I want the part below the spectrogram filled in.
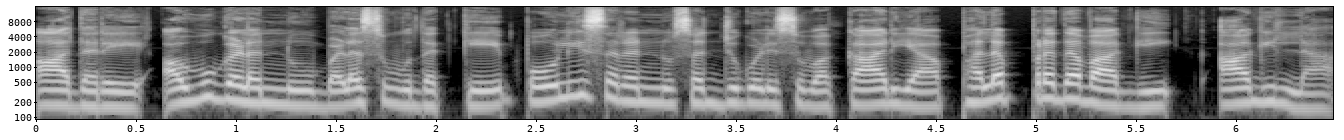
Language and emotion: Kannada, neutral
